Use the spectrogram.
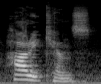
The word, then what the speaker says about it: hurricane: Там cane, а там can читають.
